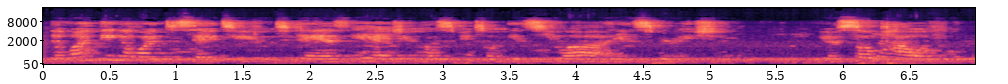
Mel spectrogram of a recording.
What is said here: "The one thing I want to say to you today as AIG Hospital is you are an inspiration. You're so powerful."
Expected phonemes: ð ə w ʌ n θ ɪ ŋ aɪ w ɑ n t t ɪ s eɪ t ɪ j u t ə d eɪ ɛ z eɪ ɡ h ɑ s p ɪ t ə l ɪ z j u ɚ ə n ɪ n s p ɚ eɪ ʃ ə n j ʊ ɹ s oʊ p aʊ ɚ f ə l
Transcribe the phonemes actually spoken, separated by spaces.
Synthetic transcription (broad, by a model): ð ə w ʌ n θ ɪ ŋ aɪ w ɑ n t t ɪ s eɪ t ɪ j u t ə d eɪ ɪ z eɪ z h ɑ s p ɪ t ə l ɪ z j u ɚ ə n ɪ n s p ɚ eɪ ʃ ə n j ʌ ɹ s oʊ p aʊ ɚ f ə l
